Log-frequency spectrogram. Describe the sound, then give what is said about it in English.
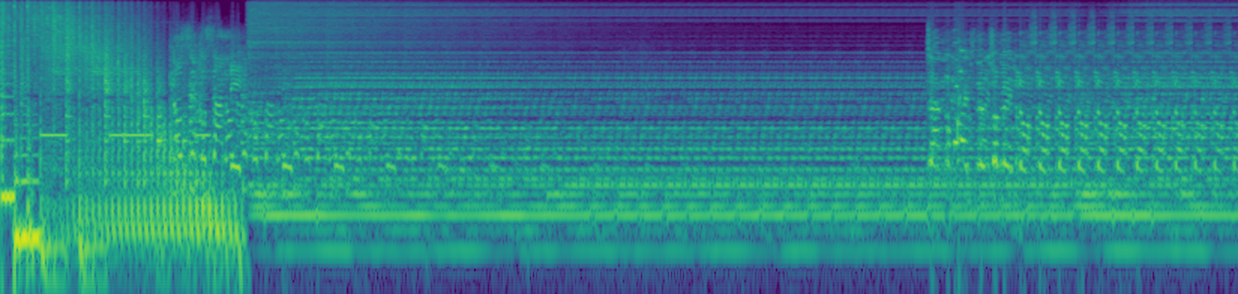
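An electronic music track plays loud and continuous, opening with a dense, distorted burst before settling into layered sustained tones with a steady pulse; brighter, busier textures return near the end. “Wicked tune this.”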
